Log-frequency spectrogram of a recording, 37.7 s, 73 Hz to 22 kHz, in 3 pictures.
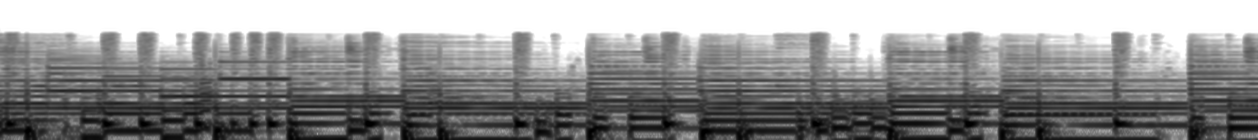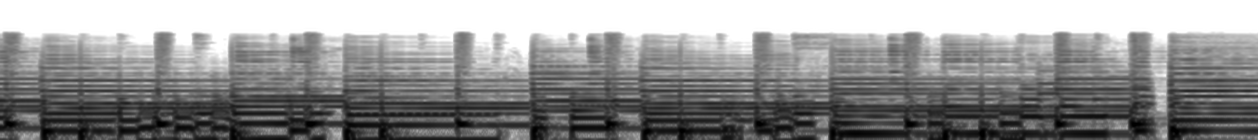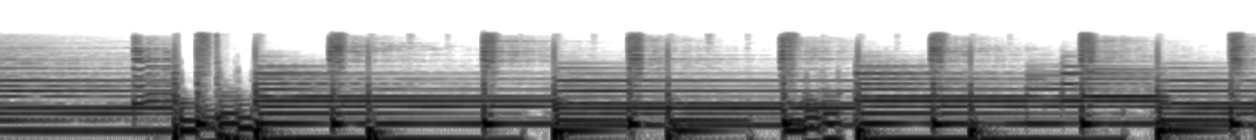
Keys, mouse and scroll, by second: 2.4 click, 3.1 click, 3.2 click, 4.6 scroll down 1, 5.2 scroll up 1, 6.4 scroll down 1, 7.1 scroll up 2, 7.8 scroll down 1, 9.0 click, 9.5 click, 11.0 click, 13.0-13.4 scroll down 1, 13.4 scroll up 1, 14.7 scroll up 1, 15.4 click, 15.5 click, 16.7 click, 17.9 click, 21.0 click, 22.4 click, 23.9 click, 24.0 click, 25.5 click, 28.8 scroll up 1, 29.0 click, 29.1 click, 31.0 scroll down 1, 31.9 click, 32.9 scroll down 1, 35.4 click, 37.3 click, 37.4 click.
